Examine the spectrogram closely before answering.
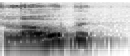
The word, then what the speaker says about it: Loab: at a disturbing gramas her name is Loeb pronounced like Loeb as she was discovered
